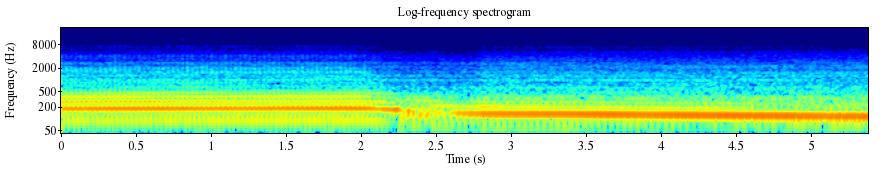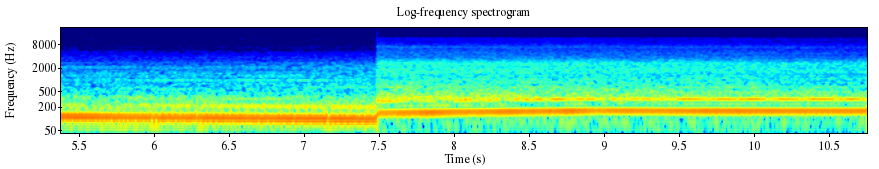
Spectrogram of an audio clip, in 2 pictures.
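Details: Mercedes W203 "C400" project car on a dyno, after the ignition timing was corrected in the ECU and the fuel ratio tuned under dyno load across the rpm ranges: a strong steady note that drops at the shift and climbs cleanly again; running healthy.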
